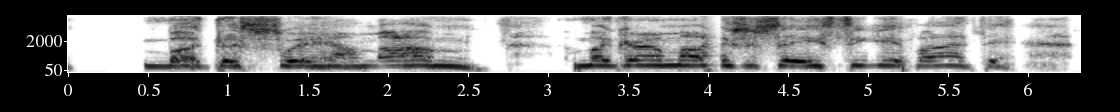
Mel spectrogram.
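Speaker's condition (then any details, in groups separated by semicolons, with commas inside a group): Neurofibromatosis type 2; days before third brain surgery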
